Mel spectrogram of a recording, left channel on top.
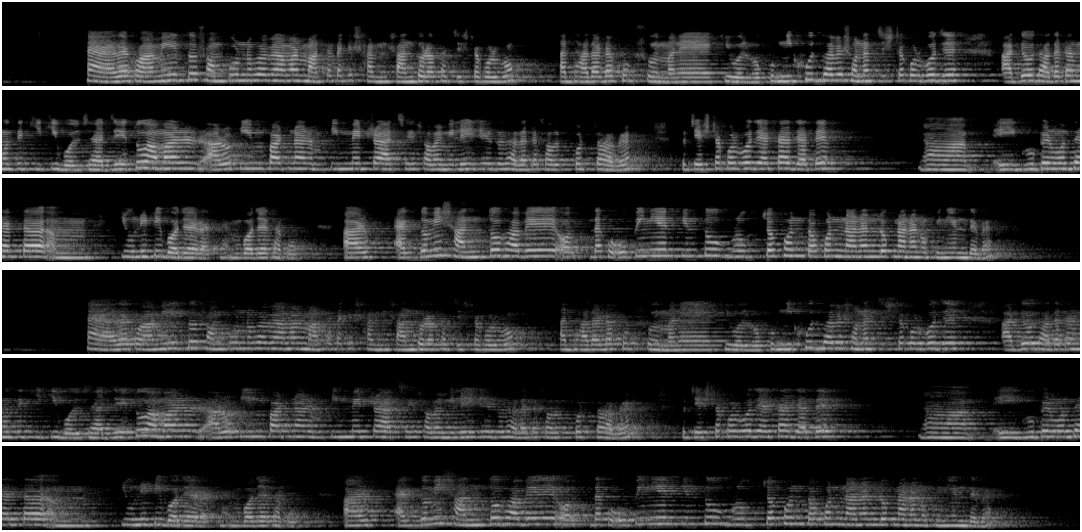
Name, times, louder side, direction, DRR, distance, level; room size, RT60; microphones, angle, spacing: voice 1, 0.8-5.1 5.6-19.1 19.9-22.4 22.8-24.5 25.0-31.5, left 4 dB, 45° left, 8 dB, 0.6 m, -27 dB
13.0 x 6.9 x 7.9 m, 1.3 s
head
